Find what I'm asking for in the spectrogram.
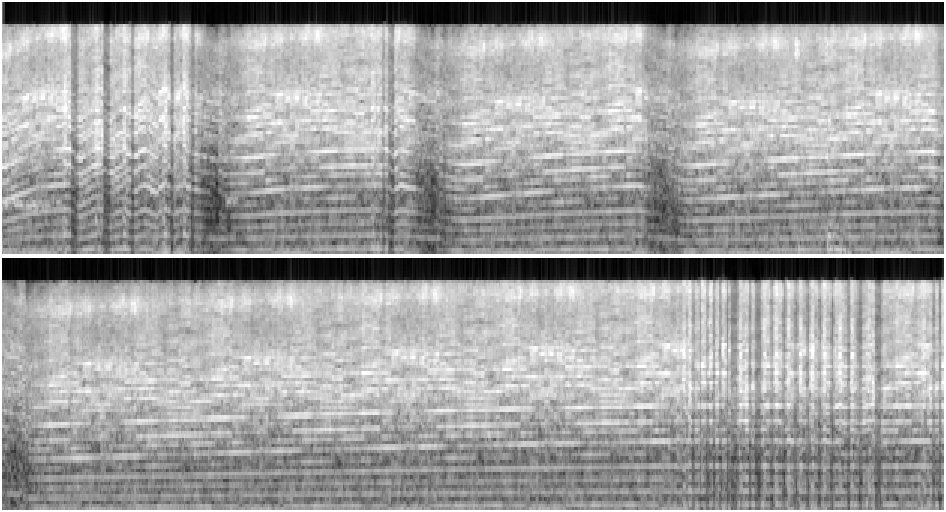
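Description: A Bizzarini race car in Car Mechanic Simulator accelerates hard, its engine revving up through repeated gear changes with rising pitch, loud and continuous throughout with no talk.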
